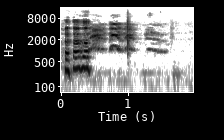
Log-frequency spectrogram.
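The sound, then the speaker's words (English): A hen clucks loudly in a quick run of squawking calls, followed by a few softer, drawn-out clucks as the sounds trail off. “Parece you que like la gallina quiere el rojo.”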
